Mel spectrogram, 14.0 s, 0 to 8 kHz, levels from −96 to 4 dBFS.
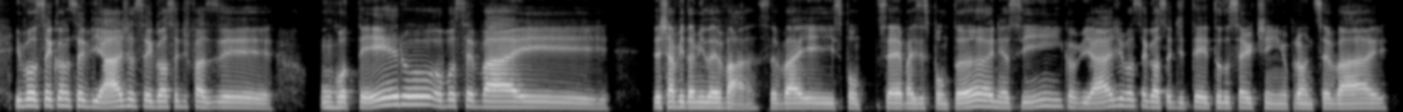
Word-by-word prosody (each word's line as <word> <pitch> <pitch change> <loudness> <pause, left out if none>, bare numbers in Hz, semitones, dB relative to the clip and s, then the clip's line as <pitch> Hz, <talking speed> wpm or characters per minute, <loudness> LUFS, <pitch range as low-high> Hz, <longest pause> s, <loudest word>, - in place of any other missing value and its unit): E - - -1
você, 175 +1 +3
quando 180 -1 0
você 170 0 0
viaja, 155 +2 +2
você 160 -1 -2
gosta 150 +1 -1
de 150 - -13
fazer 135 -4 -2 0.4
um 140 0 -3
roteiro, 145 +10 +2
ou 215 -6 +3
você 165 0 -2
vai 145 -5 +1 0.4
deixar 140 +2 +3
a - - +1
vida 140 -1 +2
me 140 - -1
levar? 130 -5 +2
Você 125 +1 -7
vai 125 +1 +3
espon 125 -1 -4 0.2
você - - -2
é 130 - +4
mais 125 -1 -1
espontânea, 130 +5 +1
assim, 145 +6 -6
com - - -5
a - - -5
viagem, 135 +7 -1
você 170 -2 -4
gosta 140 -1 -1
de 135 - -11
ter 135 -1 -1
tudo 140 -2 -4
certinho? 130 -3 -4
Pra 125 - 0
onde 115 -1 -7
você 130 -1 -2
vai. 120 +1 0
140 Hz, 170 wpm, -24 LUFS, 125-155 Hz, 0.4 s, é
